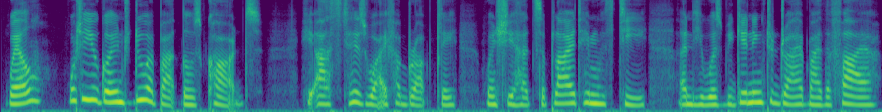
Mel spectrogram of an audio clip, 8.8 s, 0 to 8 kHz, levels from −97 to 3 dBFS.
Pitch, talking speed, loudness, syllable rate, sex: 230 Hz, 210 wpm, -19 LUFS, 5.4 syllables/s, female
